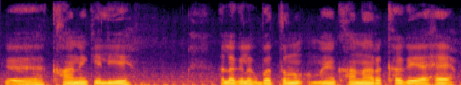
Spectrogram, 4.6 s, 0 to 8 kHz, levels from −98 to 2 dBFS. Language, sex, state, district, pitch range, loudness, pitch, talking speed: Hindi, male, Himachal Pradesh, Shimla, 125-135 Hz, -14 LUFS, 130 Hz, 145 wpm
